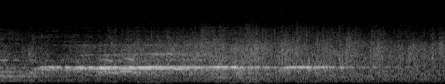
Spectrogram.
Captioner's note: applause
